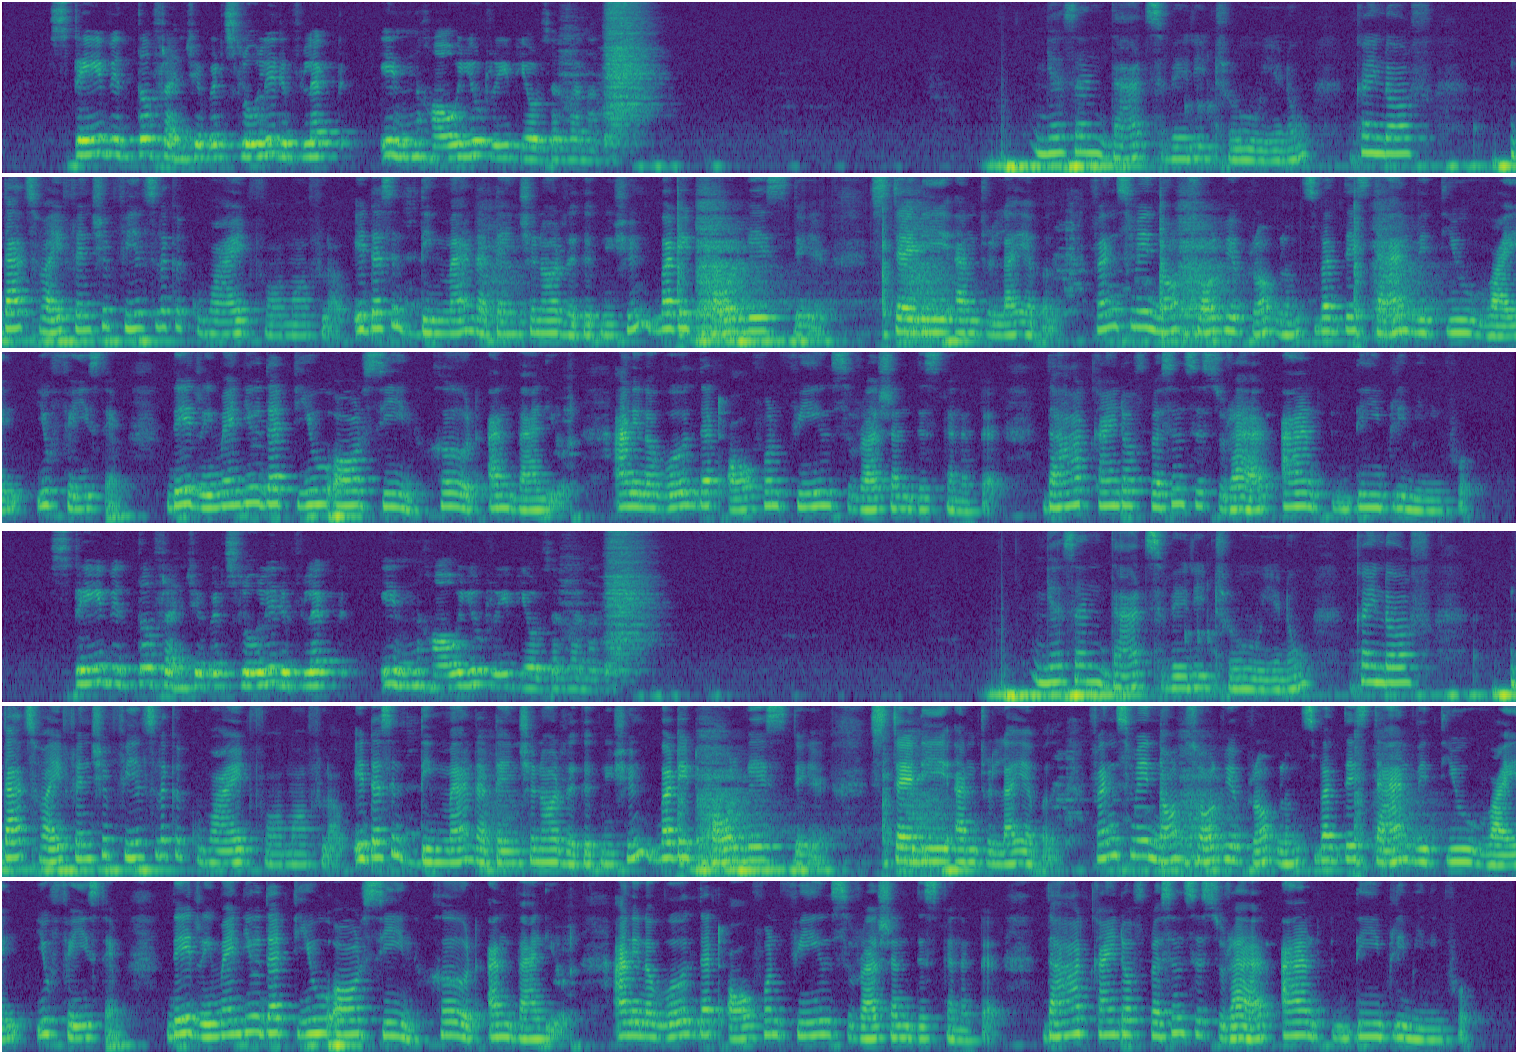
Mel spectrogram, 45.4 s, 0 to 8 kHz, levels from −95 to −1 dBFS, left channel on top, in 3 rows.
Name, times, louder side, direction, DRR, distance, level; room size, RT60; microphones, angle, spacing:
voice 1, 0.5-3.4 3.8-6.6 25.7-26.0, left 1 dB, 40° left, 0.9 m, -24 dB
voice 2, 10.0-13.1 13.5-14.3 14.9-35.9 36.2-44.9, right 1 dB, 25° right, 0.6 m, -25 dB
sound 1, 19.9-20.7 21.9-25.0 25.4-25.7 26.7-28.4 28.7-30.0, left 2 dB, 75° left, 0.9 m, -33 dB
5.3 x 4.0 x 2.3 m
head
